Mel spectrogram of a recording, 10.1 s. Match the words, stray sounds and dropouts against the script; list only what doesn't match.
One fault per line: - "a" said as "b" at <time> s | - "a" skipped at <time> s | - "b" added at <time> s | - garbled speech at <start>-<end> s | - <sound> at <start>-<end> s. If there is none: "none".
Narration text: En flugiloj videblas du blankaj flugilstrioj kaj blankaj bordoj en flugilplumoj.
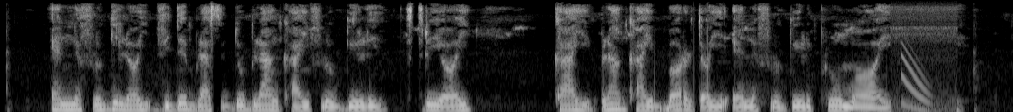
- chirp at 9.0-9.4 s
